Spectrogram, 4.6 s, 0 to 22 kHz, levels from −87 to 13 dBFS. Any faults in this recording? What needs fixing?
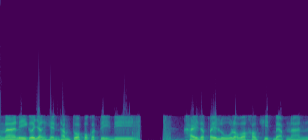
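The Bluetooth CVSD headset codec runs throughout: its one-bit delta coding fits a 64 kbps link, removes everything above 4 kHz, and leaves granular hiss and scratchy sibilants. A wideband codec such as mSBC would prevent it.

Unconcealed Bluetooth headset packet loss occurs at 0.84 s and 3.53 s. Each is a gap of about 7.5 ms with abrupt edges, which points to a single lost packet. Keeping the headset close to the phone, away from interference, would prevent it.

Intermittent contact occurs from 1.98 s to 2.55 s. The signal drops out for about 350 ms in total, with crackle where the connection opens and closes. Reseating or replacing the loose cable or plug would prevent it.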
